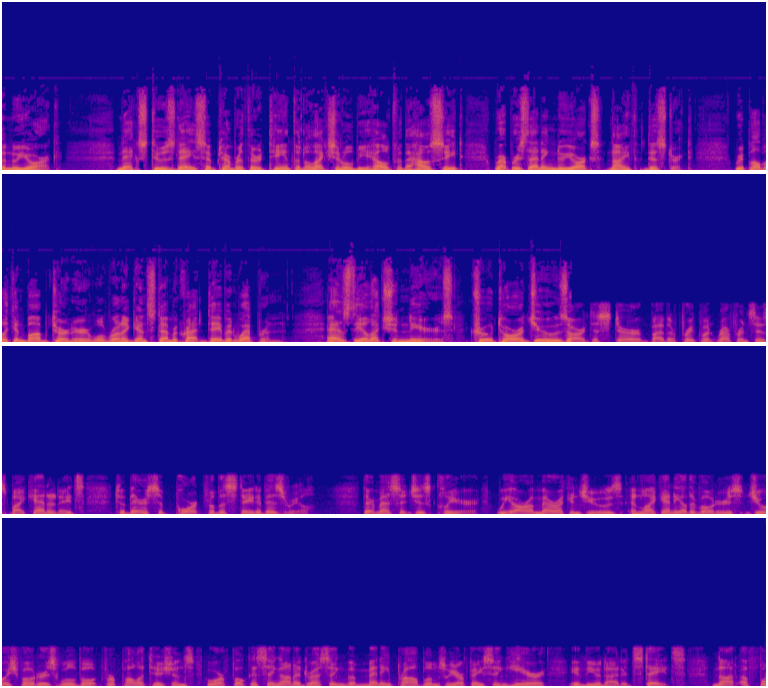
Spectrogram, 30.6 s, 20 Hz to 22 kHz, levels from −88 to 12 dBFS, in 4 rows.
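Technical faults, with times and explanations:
13.34 s to the end: input switched to a poorer device. With no gap at the changeover, the sound abruptly turns dull and boxy, with nothing above 5 kHz, drops by about 10 dB, and gains background noise of its own, about 35 dB below the signal. The likely cause is the recording moving from its original microphone to a lower-grade input, such as a headset in call mode, whose narrow band, weaker gain and own noise floor produce all three changes at once.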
